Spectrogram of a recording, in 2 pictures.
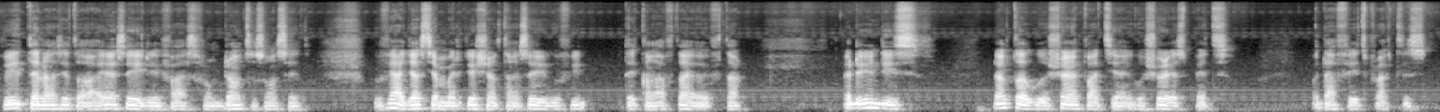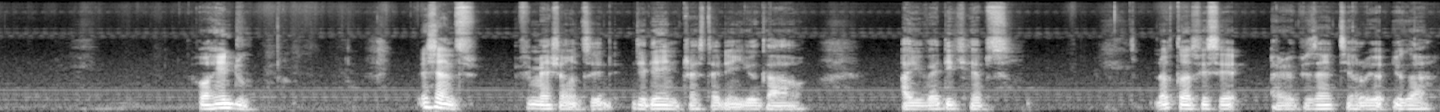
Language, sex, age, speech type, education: Nigerian Pidgin, male, 15-29, spontaneous, tertiary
